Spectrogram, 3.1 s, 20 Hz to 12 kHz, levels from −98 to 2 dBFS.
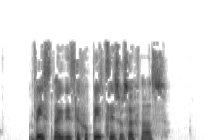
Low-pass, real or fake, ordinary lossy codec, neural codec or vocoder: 10.8 kHz; fake; MP3, 32 kbps; codec, 44.1 kHz, 7.8 kbps, Pupu-Codec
